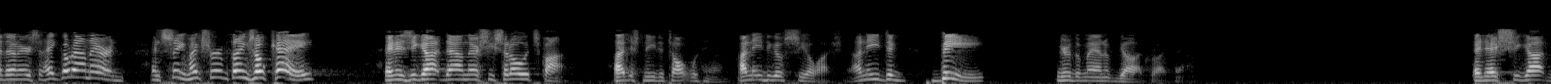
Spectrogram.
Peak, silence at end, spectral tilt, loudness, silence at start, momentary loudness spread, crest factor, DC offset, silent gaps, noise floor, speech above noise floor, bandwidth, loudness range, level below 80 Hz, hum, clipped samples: 0 dBFS; 0.1 s; -5.5 dB/octave; -22 LUFS; 0 s; 17 LU; 24 dB; under 0.1%; none; -69 dBFS; 46 dB; 5.4 kHz; 15 LU; -50 dBFS; none; under 0.1%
